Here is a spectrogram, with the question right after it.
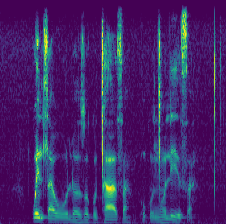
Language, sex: Xhosa, male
